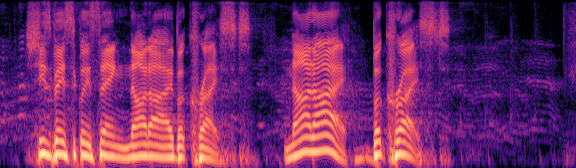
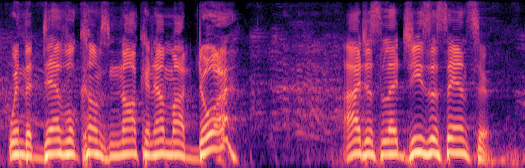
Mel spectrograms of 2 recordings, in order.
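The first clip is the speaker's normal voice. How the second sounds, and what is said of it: Put-on Southern American accent. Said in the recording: “I wanted to give it a Southern accent ... Didn't that feel good with a Southern accent?”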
